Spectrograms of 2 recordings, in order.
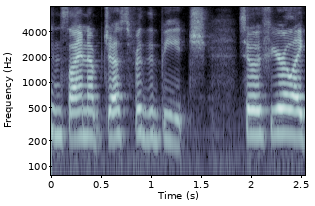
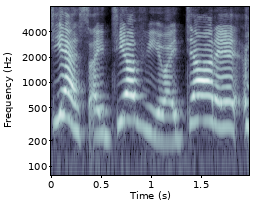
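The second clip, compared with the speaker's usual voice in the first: put-on loud, slow little-kid voice, words spaced out; 4 semitones higher, 6 dB louder than usual. Retelling how a little cousin always talks: imitating little cousin. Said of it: "I sound like my little cousin".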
